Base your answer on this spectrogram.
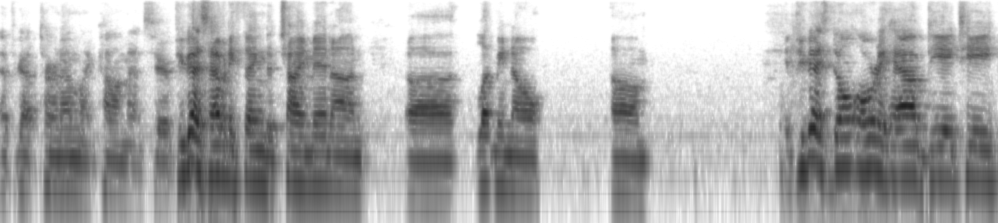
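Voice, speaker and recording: A man at medium pitch with ordinary pitch variation, a moderate pace, long, frequent pauses and big swings in loudness. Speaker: freight broker trainer and channel host. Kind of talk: casual livestream commentary.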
